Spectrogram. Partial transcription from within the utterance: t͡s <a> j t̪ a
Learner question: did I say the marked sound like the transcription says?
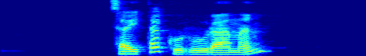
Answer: yes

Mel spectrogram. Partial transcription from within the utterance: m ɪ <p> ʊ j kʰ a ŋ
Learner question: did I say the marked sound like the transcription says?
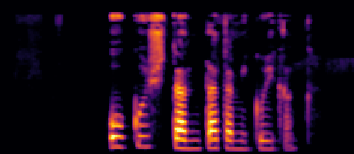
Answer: no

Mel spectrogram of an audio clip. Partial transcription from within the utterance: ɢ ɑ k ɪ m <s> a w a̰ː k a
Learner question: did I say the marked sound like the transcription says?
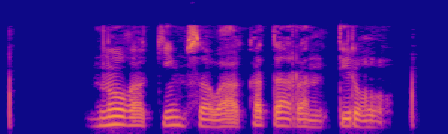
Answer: yes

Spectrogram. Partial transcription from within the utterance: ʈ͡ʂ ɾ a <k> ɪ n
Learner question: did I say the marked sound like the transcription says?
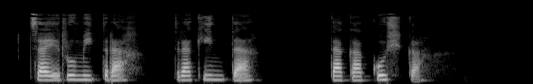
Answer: yes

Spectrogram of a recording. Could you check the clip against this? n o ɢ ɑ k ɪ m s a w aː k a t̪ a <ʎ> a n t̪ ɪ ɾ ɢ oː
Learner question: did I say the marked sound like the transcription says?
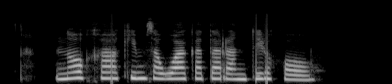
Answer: no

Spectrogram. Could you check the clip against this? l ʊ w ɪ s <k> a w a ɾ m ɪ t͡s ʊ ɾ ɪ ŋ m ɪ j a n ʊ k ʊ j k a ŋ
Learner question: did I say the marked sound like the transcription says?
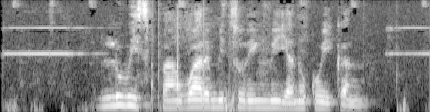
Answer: no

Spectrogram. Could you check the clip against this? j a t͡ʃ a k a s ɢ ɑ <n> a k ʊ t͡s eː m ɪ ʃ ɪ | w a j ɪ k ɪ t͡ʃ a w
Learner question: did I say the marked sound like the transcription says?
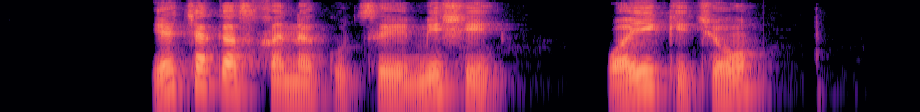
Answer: yes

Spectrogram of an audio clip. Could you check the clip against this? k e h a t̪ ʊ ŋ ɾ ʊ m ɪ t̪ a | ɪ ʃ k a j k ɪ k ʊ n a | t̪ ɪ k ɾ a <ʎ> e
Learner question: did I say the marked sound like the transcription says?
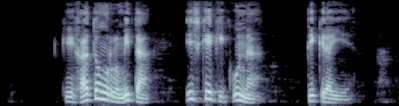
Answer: no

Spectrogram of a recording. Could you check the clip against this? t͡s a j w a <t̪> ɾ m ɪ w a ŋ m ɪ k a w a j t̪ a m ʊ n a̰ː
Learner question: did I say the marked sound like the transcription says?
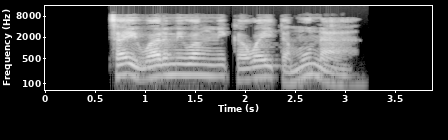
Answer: no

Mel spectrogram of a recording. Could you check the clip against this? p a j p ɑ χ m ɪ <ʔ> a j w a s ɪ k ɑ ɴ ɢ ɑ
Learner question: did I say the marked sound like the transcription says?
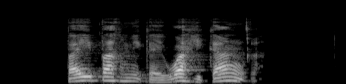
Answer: no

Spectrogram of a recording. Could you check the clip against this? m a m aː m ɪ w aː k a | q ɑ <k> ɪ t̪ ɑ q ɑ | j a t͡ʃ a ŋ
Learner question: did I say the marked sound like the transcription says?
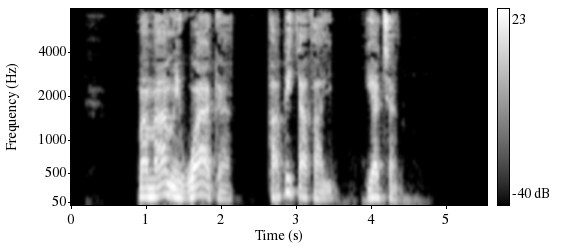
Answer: no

